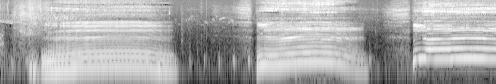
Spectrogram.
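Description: A cow moos three times, long, loud, drawn-out bellows with brief pauses between them, with no one talking over them.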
